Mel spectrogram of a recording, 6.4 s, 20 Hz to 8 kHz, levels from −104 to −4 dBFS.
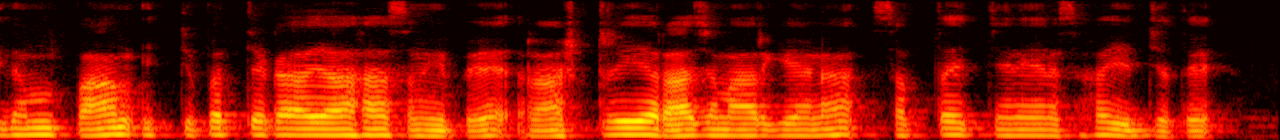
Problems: low volume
